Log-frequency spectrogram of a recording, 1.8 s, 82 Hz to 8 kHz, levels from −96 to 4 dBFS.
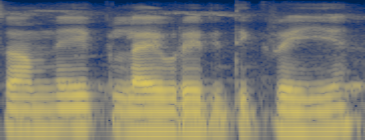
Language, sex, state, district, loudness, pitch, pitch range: Hindi, male, Uttar Pradesh, Shamli, -18 LUFS, 110 Hz, 105-115 Hz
